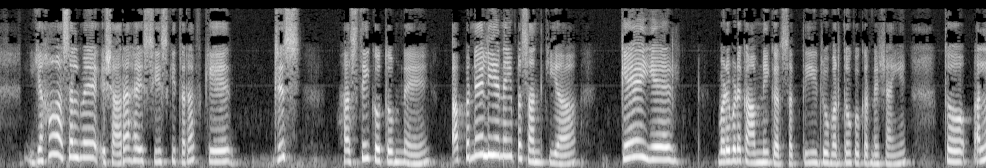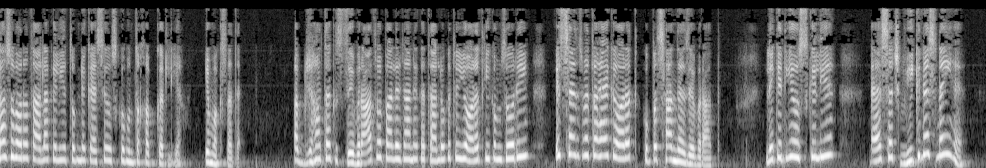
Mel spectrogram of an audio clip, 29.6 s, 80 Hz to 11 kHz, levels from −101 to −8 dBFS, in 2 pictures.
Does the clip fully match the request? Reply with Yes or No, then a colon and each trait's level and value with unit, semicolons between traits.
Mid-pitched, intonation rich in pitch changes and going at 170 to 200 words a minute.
No: high, 225 Hz; wide, 6.0 semitones; average, 175 wpm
